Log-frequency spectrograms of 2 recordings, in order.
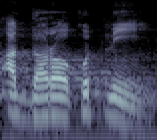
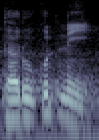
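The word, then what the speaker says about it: Ad-Daraquthni: Hadis ini riwayat Al-Imam Ad-Daraqutni. Cara yang betul membaca nama harus Al-Imam Ad-Daraqutni, bukan Daruqutni.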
